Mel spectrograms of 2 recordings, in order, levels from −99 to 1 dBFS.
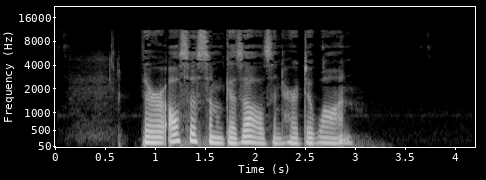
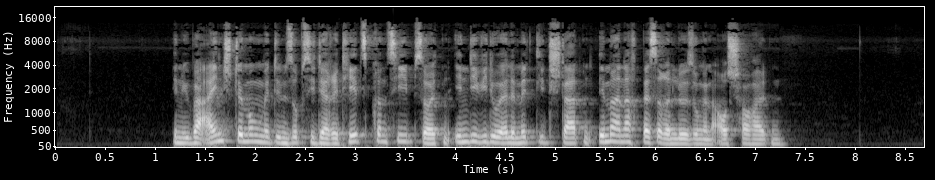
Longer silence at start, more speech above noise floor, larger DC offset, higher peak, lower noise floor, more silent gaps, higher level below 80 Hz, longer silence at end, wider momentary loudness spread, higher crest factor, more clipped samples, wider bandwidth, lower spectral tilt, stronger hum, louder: second, 0.9 s vs 1.2 s; first, 60 dB vs 55 dB; neither; second, -8 dBFS vs 0 dBFS; first, -82 dBFS vs -73 dBFS; neither; about the same, -58 dBFS vs -54 dBFS; second, 1.2 s vs 1.4 s; about the same, 7 LU vs 6 LU; about the same, 18 dB vs 20 dB; neither; second, 11.5 kHz vs 15 kHz; first, -6.5 dB/octave vs -4 dB/octave; neither; second, -24 LUFS vs -18 LUFS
